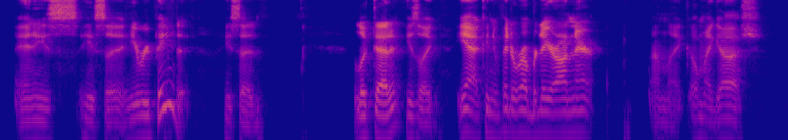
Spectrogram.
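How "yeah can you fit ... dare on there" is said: terrible fake Southern accent, fast. Retelling a man's repeated question she couldn't understand, in the worst southern accent. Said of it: "the worst southern accent that you could possibly uh, ever even come across".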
